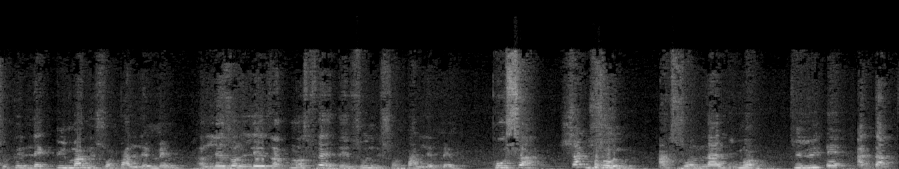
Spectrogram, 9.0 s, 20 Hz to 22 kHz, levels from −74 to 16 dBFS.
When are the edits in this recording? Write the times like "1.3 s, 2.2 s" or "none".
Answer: 2.1 s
